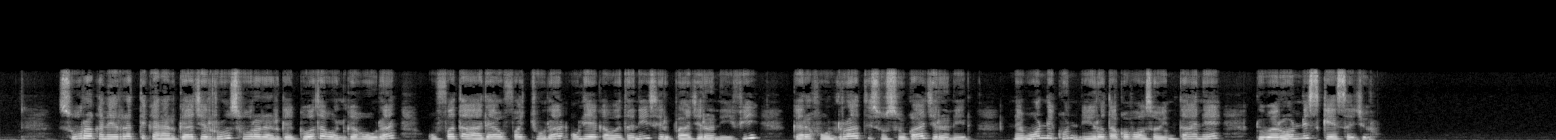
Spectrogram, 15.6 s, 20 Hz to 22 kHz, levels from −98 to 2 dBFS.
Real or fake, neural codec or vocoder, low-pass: real; none; 10.8 kHz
